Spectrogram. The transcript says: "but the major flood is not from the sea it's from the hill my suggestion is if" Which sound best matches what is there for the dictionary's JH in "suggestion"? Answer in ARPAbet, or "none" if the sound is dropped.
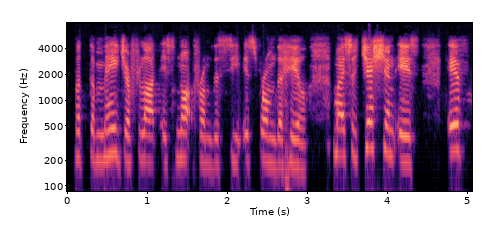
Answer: JH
